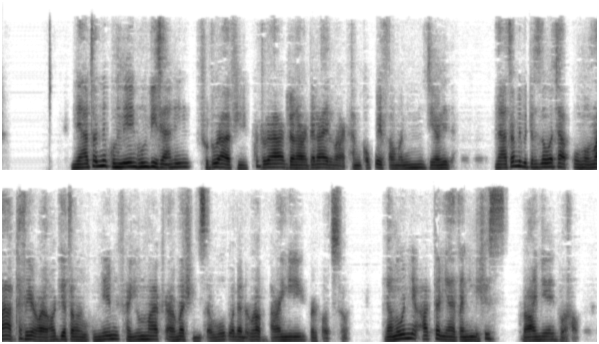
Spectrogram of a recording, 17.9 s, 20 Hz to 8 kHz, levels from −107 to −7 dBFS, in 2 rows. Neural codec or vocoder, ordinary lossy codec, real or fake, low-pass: codec, 16 kHz, 0.5 kbps, FreqCodec, larger model; AAC, 32 kbps; fake; 7.2 kHz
